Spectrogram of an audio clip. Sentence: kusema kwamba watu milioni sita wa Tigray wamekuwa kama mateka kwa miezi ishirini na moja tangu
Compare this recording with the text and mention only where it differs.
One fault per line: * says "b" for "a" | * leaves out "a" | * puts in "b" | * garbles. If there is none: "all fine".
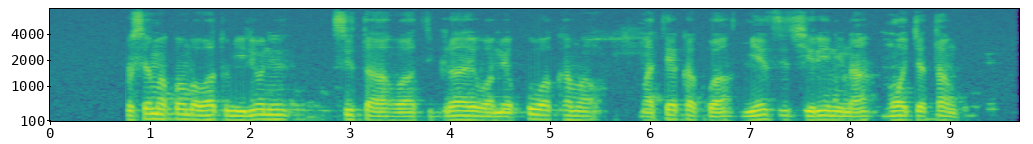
all fine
